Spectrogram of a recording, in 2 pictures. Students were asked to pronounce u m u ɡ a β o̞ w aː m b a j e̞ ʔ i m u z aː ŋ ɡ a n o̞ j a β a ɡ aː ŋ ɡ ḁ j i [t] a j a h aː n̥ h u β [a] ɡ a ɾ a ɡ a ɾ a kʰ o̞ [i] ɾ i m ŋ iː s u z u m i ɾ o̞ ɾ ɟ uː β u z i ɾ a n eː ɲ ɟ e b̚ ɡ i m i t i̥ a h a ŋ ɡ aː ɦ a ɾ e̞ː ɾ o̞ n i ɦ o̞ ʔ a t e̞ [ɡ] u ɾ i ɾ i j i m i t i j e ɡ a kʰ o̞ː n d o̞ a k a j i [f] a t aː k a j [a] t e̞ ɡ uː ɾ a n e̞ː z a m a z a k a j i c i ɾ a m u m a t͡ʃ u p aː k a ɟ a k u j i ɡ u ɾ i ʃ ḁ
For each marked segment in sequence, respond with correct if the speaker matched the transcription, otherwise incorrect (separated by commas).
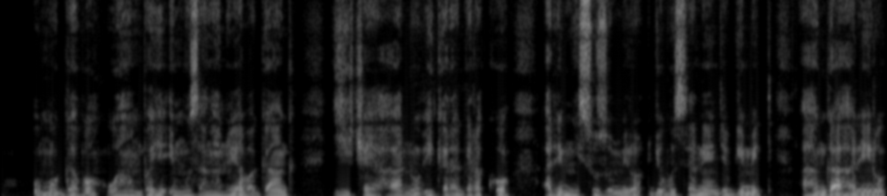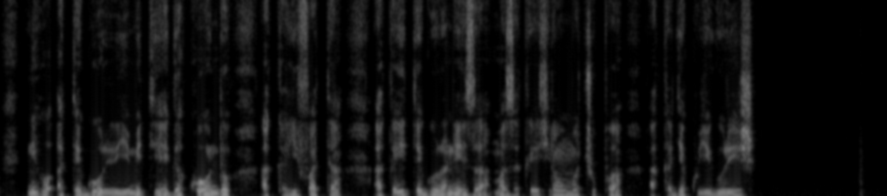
incorrect, incorrect, incorrect, correct, correct, incorrect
